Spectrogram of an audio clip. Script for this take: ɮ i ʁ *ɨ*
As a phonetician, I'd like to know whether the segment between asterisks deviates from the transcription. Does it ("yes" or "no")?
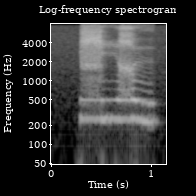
no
